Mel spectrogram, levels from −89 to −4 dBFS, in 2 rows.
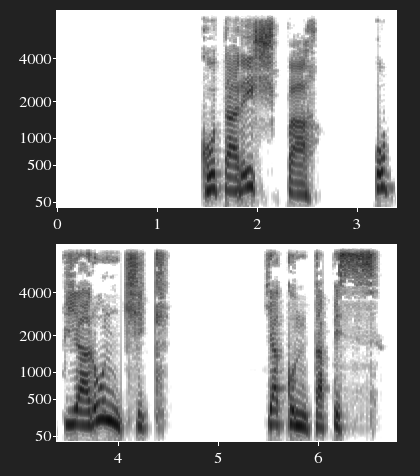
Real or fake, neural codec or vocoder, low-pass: real; none; 7.2 kHz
